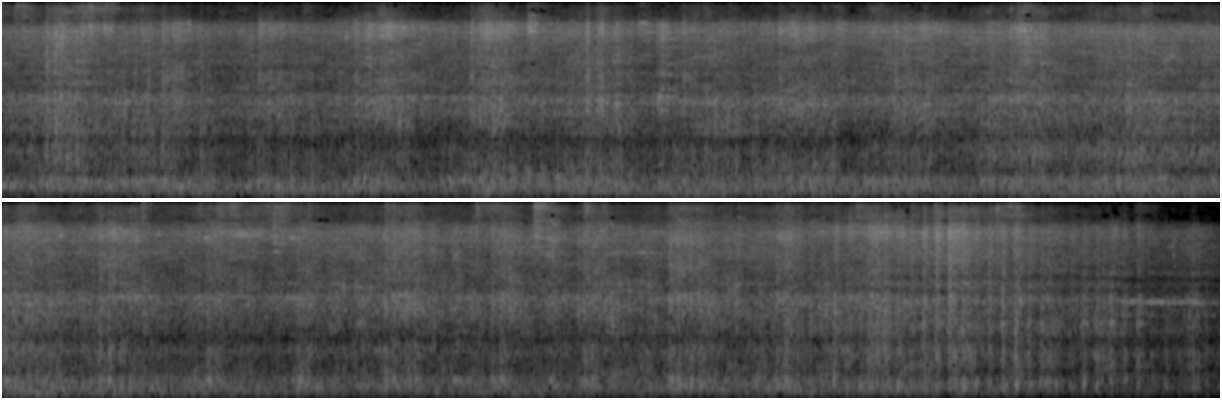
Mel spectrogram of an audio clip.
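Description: Union Pacific double-stack intermodal freight cars rolling past close by: a steady rumble of steel wheels on the rails with a running clicking of wheels over the track. The sound starts to fade near the end as the last cars move away.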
